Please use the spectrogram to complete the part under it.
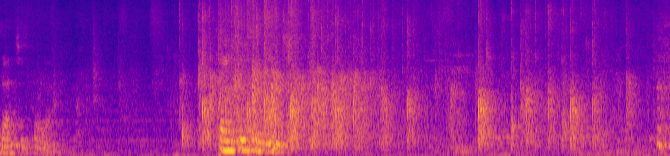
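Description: A woman speaks into a microphone over a loudspeaker, in an echoing hall.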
